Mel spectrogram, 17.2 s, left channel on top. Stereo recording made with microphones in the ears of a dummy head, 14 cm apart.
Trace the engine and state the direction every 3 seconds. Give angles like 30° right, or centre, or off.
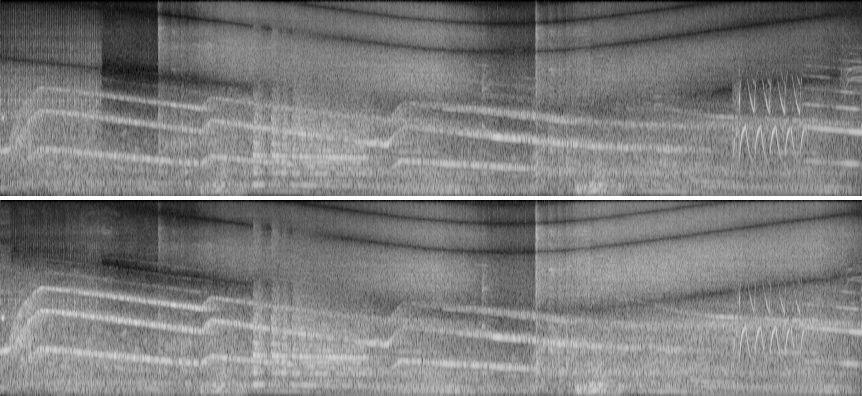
60° left, 50° left, 30° left, 10° right, 50° right, 60° right.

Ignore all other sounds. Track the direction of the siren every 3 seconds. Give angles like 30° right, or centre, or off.
60° right, 10° right, 40° left, 50° left, 60° left, 60° left.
